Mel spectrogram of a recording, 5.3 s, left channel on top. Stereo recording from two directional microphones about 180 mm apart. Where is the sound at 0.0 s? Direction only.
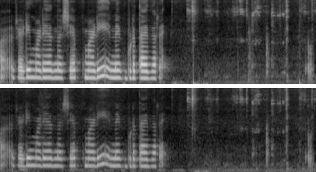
45° left (ahead or behind).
